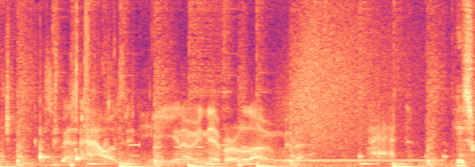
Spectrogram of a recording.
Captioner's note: phone rings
